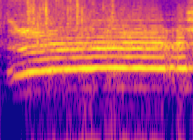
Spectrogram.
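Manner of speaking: loud, high, drawn-out "ugh"; frustrated groan. Real, not acted. Cookies get stuck in blender.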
